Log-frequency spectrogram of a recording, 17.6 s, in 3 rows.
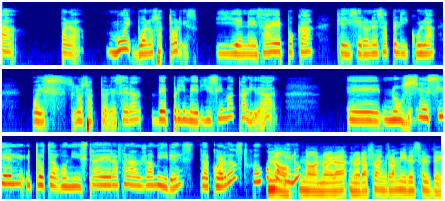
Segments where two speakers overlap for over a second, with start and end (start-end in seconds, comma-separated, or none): none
